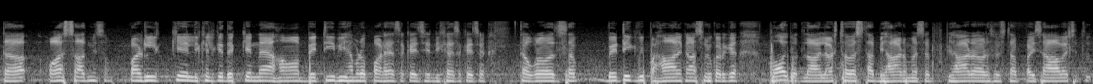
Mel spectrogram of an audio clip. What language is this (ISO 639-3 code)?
mai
